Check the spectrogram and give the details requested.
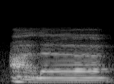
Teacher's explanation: bunyinya jangan panjangkan a tu, la yang panjang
